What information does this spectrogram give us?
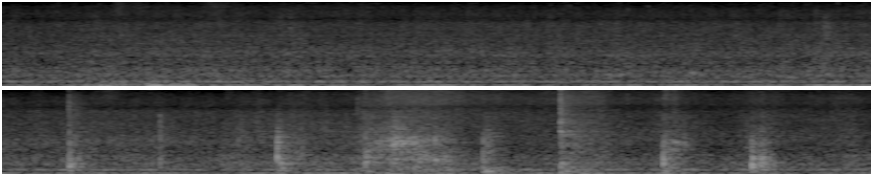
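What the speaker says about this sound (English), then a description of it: "So while we're mixing the rice with the vegetable now" Fried rice with vegetables being stirred in a pan, a soft steady sizzle under a run of light scraping clinks from the utensil that get busier toward the end.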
